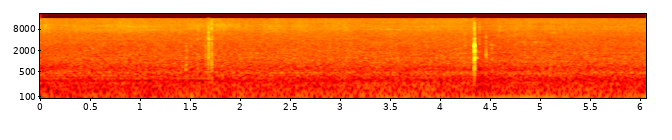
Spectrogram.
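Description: A swarm of honey bees buzzing in a steady hum as they cluster on and fly around a small box. Two sharp clicks cut through it, a faint one about a second and a half in and a louder one past the four-second mark.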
